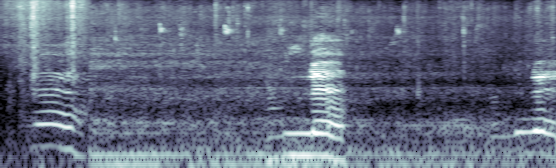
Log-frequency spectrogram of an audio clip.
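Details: Tame cows being herded to a grazing field in a village, giving three deep moos spaced a few seconds apart, each a brief harmonic lowing over steady low rumbling background.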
